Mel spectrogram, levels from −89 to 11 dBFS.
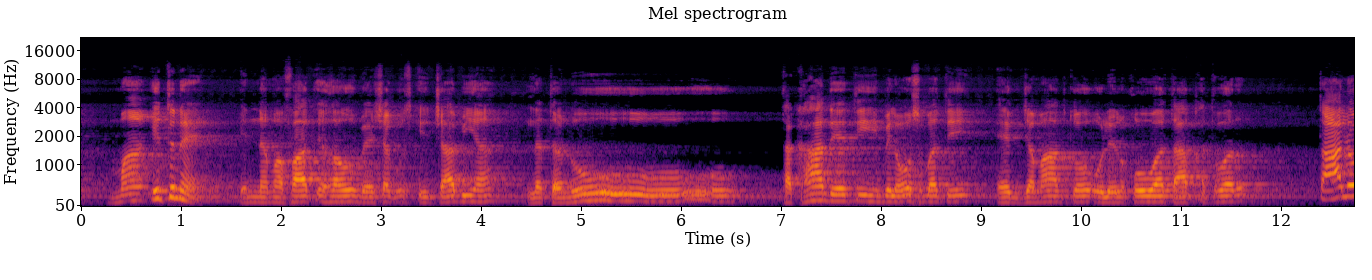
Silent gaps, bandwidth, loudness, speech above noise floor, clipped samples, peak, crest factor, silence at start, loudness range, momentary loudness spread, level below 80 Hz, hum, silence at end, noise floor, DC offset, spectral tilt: none; 11.5 kHz; -22 LUFS; 26 dB; under 0.1%; -4 dBFS; 18 dB; 0 s; 2 LU; 12 LU; -72 dBFS; none; 0 s; -46 dBFS; under 0.1%; -4 dB/octave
